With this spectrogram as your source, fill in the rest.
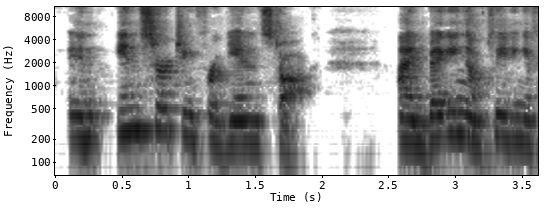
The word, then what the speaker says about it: Stauch: get it right people it's not struck in stock left to walk to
